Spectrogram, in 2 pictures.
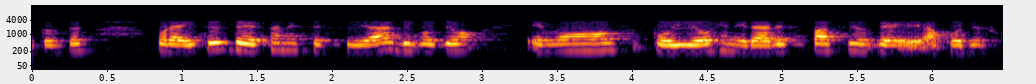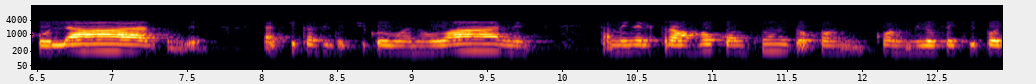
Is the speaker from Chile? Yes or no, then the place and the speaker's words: no; Colombia; now in Argentina; soy de Colombia, sí, me agarraste ahí la ficha, Juan Pablo, soy de Colombia, no soy argentina, pero bueno, llegué a este país en el 2017, en búsqueda un poco de mejor calidad de vida.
